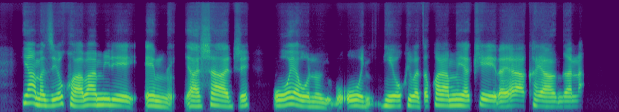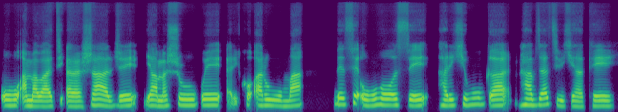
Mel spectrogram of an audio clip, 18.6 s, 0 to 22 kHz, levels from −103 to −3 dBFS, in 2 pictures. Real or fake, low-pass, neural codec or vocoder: fake; 19.8 kHz; autoencoder, 48 kHz, 32 numbers a frame, DAC-VAE, trained on Japanese speech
